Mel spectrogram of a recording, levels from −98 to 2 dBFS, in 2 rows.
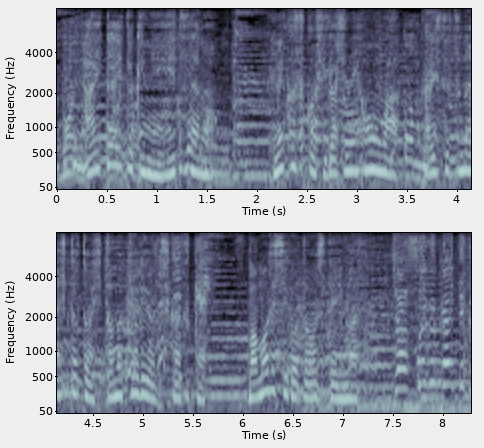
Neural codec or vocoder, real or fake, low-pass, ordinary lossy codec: codec, 16 kHz, 8 kbps, FreqCodec, larger model; fake; none; none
